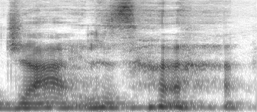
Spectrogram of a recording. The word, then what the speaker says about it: Giles: help Giles for help Rhymes into miles it's pronounced Giles how can I help you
